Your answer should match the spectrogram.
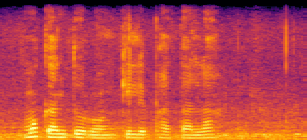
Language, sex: Tswana, female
